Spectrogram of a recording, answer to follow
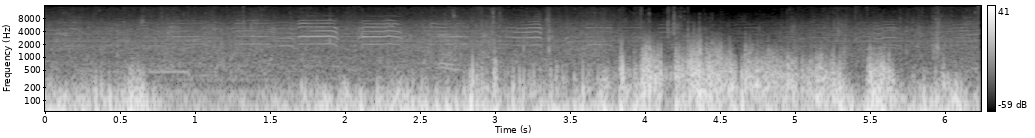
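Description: Wind buffeting the microphone as a low, steady rumble while the kayak moves along on choppy water, with a few short high chirps about two seconds in.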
